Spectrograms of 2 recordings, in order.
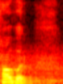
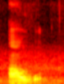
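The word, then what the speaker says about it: hour: अब हम कहते हैं टाइम कितना हुआ है, इट्स वन हावर, कई बच्चे कहते हैं हावर, लेकिन हावर नहीं है, यहाँ पर एच जो है वो साइलेंट है, तो एच के आगे एच देखने में कॉन्सोनेंट है लेकिन साउंड किसकी है, वोवल की साउंड है, साइलेंट एच है तो हम कहते हैं एन आवर, ठीक है.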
